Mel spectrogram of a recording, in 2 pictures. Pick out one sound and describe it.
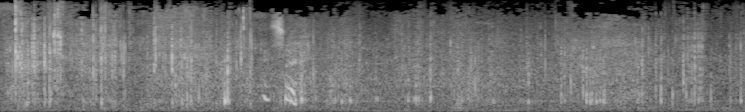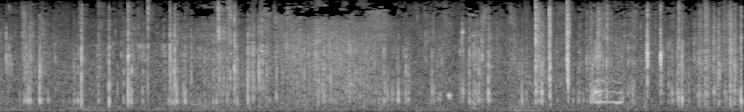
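Goats nibble and chew food from a hand.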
